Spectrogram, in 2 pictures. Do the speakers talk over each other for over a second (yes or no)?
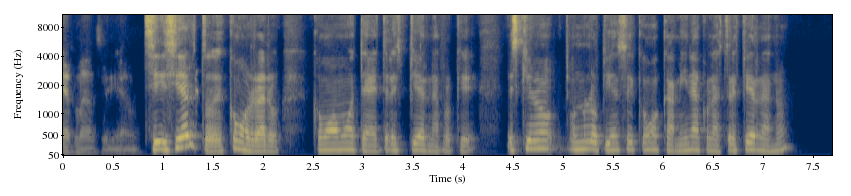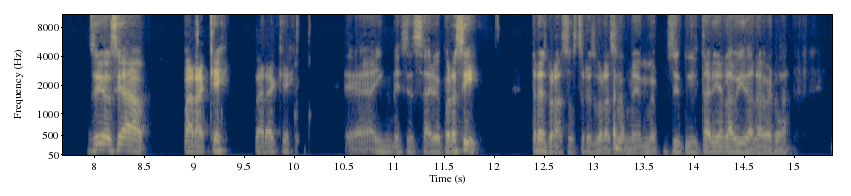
no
